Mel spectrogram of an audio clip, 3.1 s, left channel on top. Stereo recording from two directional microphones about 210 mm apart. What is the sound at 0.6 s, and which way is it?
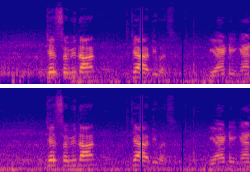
A man's voice, 5° right (ahead or behind).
